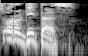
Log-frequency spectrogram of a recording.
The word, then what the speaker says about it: oruguitas: Dos oruguitas. Did I say that right? – Yes.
